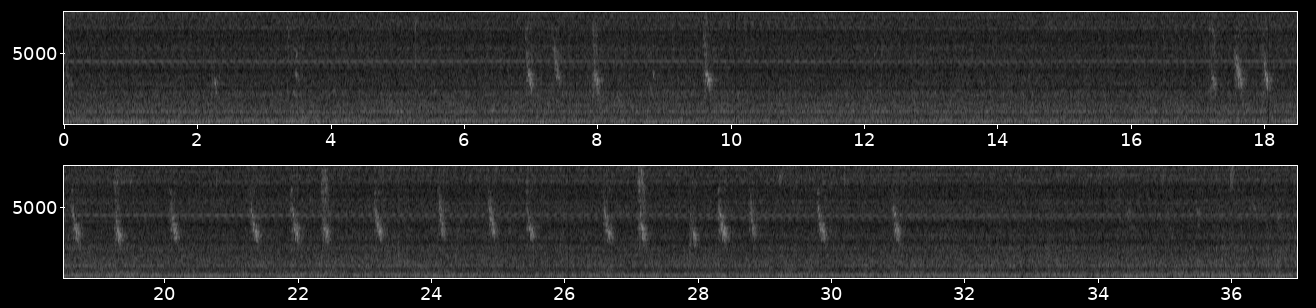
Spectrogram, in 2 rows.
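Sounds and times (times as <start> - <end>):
small bird chirping on television: 2.2 - 2.4, 6.5 - 8.2, 8.8 - 9.9, 17.1 - 20.4, 21.2 - 23.4, 24.0 - 25.7, 26.6 - 29.0, 29.8 - 30.1, 30.9 - 31.2.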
